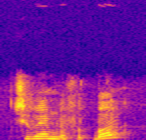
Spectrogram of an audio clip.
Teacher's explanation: Jadi hanya intonasinya yang dinaikkan. Komposisi kalimat seperti bentuk kalimat afirmatif. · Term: menaikkan intonasi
